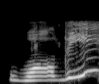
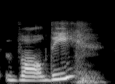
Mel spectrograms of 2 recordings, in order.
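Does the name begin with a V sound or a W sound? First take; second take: W sound; V sound. First: The name begins with a W sound. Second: The name begins with a V sound. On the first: "it's Waldy with a W" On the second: "she pronounces it Valdi"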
